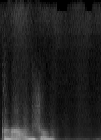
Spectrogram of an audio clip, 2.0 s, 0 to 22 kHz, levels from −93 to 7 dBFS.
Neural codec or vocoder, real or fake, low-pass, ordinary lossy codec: codec, 44.1 kHz, 0.9 kbps, DAC; fake; none; none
